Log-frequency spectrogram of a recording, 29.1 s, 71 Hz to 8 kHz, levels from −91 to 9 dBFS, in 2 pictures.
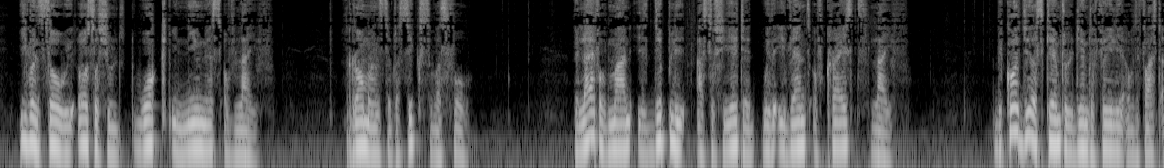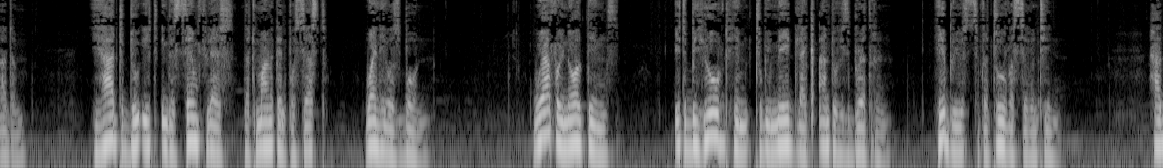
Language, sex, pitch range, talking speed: English, male, 105-130 Hz, 155 wpm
